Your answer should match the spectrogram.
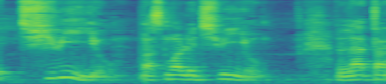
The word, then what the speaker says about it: tuyau: Beaucoup de gens disent tu en réalité on dit tuyo comme dans nuit comme dans puit. OK. On dit tuyo et non pas tuyo. Donc désormais aujourd'hui, tu vas prononcer le mot correctement. Tu ne vas plus dire tuyo, tu vas prononcer le mot tuyo comme si tu prononçais le mot nuit ou encore le mot pui.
